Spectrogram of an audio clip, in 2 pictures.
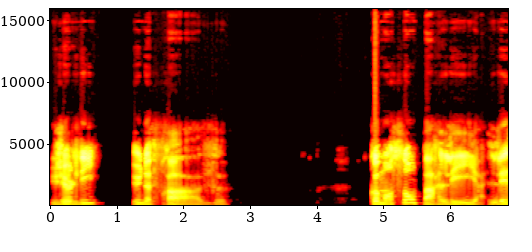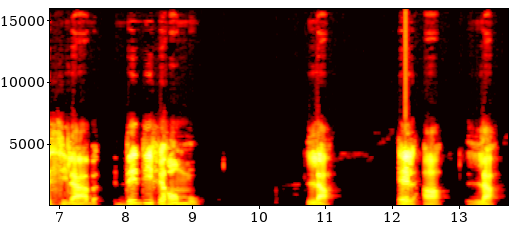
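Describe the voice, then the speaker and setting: A man leads a slow pronunciation lesson, sounding out each letter and syllable with great care. His voice is bright and swings widely in pitch. The close voice-over is dry, with a slightly dull, lo-fi sound. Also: huge pitch swings, no room sound. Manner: spells out letters and syllables one by one. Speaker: French pronunciation teacher.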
